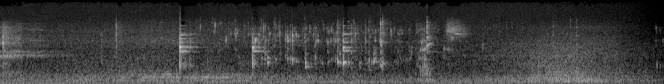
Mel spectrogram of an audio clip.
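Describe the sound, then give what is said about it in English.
A drink being poured: liquid trickles and splashes in a fairly soft, uneven stream, with a few small drips and light clinks scattered through it. “Pour me one then.”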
